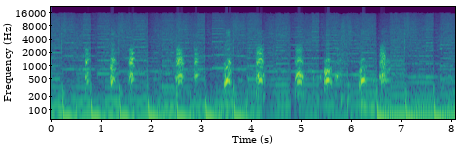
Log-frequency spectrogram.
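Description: Dogs barking, about a dozen short barks at irregular intervals, over background music.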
